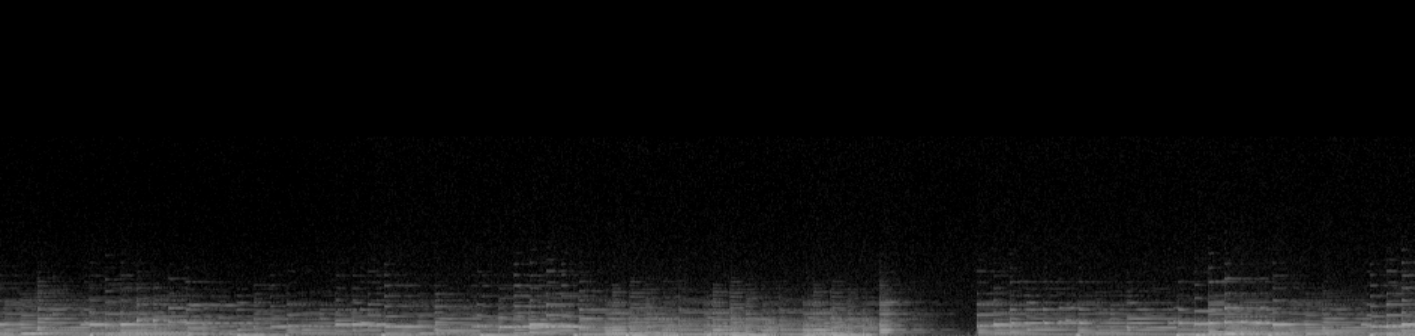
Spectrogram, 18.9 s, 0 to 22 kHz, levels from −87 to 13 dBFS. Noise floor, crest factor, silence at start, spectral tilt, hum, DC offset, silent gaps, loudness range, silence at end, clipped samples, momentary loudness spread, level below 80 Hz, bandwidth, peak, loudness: -57 dBFS; 16 dB; 0 s; -9.5 dB/octave; none; under 0.1%; none; 4 LU; 0 s; under 0.1%; 8 LU; -60 dBFS; 7.4 kHz; -14 dBFS; -31 LUFS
